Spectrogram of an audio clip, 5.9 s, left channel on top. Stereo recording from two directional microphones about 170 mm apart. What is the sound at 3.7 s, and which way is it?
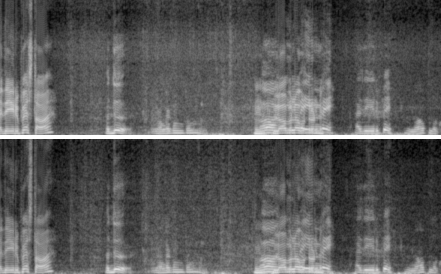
Speech, 35° right (ahead or behind).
